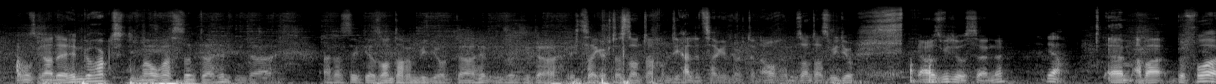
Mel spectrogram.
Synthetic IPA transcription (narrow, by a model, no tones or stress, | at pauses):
haːbm̩ʊnsɡ̥ʁaːɾəhɪnɡəɦɔktd̥iːmaʊʁasz̥ɪnt̚d̥aːɦɪntn̩daː | ʔaχd̥asz̥eːtiːɐzɔntaːχɪmviːdeod̥aːhɪntn̩zɪntz̥iːdaːʔɪçt͡saɪɡəʔɔʏçd̥asz̥ɔntaχʊnt̚d̥iːhalət͡saɪɡəɪçɔʏçd̥ana̰ʊxɪmzɔntaksv̥iːdeoɡ̥aːbəsv̥iːdejoɪst͡sɛnːə | ja | ʔɛːmʔa̰ːbɐb̥əfoːɐ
